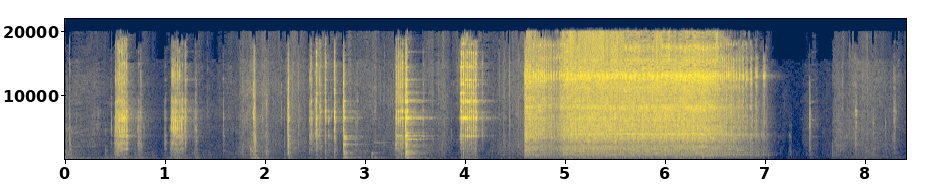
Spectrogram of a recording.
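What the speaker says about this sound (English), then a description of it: "if the caliper slide is spinning, you can use a 17mm wrench to hold it while you take the bolt out" A ratchet loosens brake caliper bolts on a Chevy Tahoe, first in rapid bursts of clicking, then a steady whirring spin of about two seconds, followed by a few faint clicks, loud and close with no talking.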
